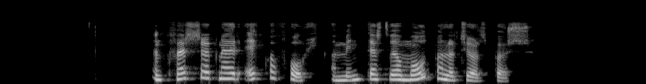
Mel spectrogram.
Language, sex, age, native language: Icelandic, female, 50-59, Icelandic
